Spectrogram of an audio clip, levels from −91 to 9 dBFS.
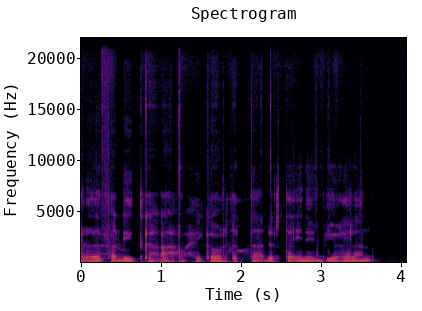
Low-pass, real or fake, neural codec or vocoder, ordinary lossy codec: none; fake; codec, 44.1 kHz, 7.8 kbps, DAC; none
